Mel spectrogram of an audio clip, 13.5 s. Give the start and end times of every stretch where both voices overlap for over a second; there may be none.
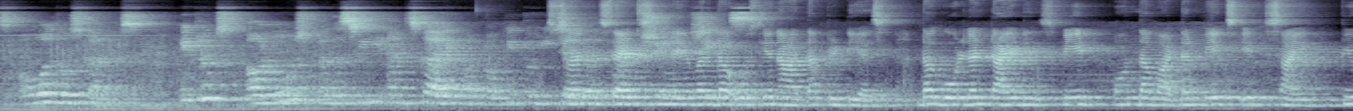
5.5-7.5

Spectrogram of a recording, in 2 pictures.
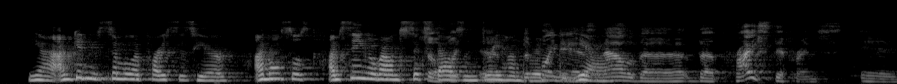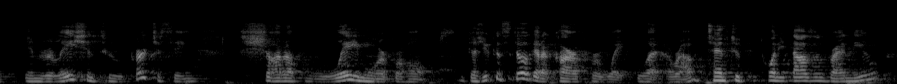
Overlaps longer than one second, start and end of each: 4.2-6.1

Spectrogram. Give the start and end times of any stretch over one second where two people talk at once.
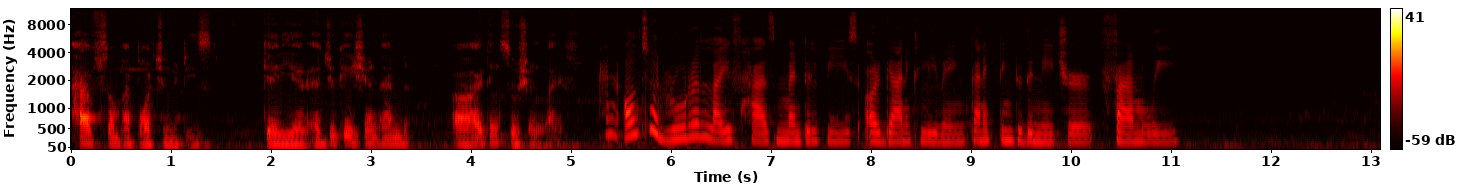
none

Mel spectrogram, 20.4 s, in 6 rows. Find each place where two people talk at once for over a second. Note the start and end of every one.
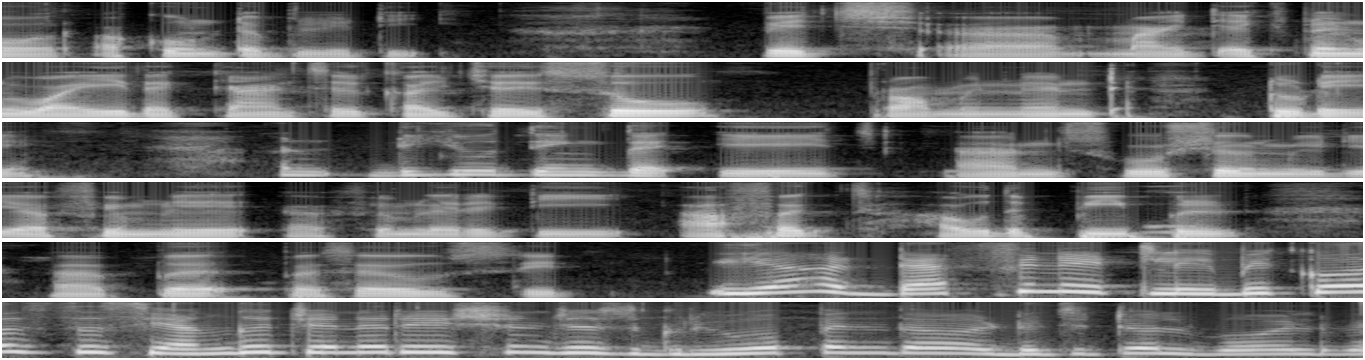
none

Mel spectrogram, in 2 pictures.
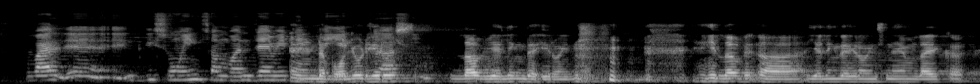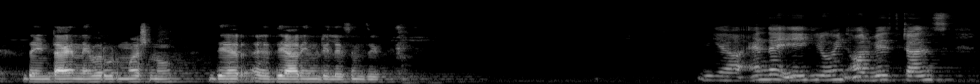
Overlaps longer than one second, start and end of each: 2.9-4.2

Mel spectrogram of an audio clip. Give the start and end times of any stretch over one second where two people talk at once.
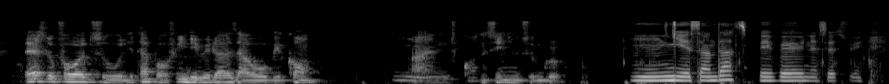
none

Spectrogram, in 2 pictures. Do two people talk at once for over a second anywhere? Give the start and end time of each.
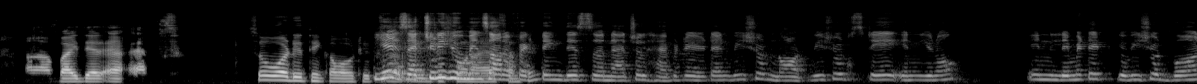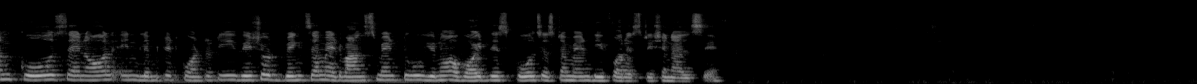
3.8-5.4

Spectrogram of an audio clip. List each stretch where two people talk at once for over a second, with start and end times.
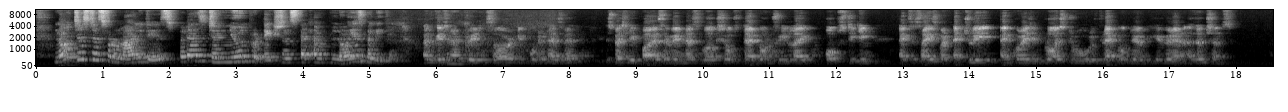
none

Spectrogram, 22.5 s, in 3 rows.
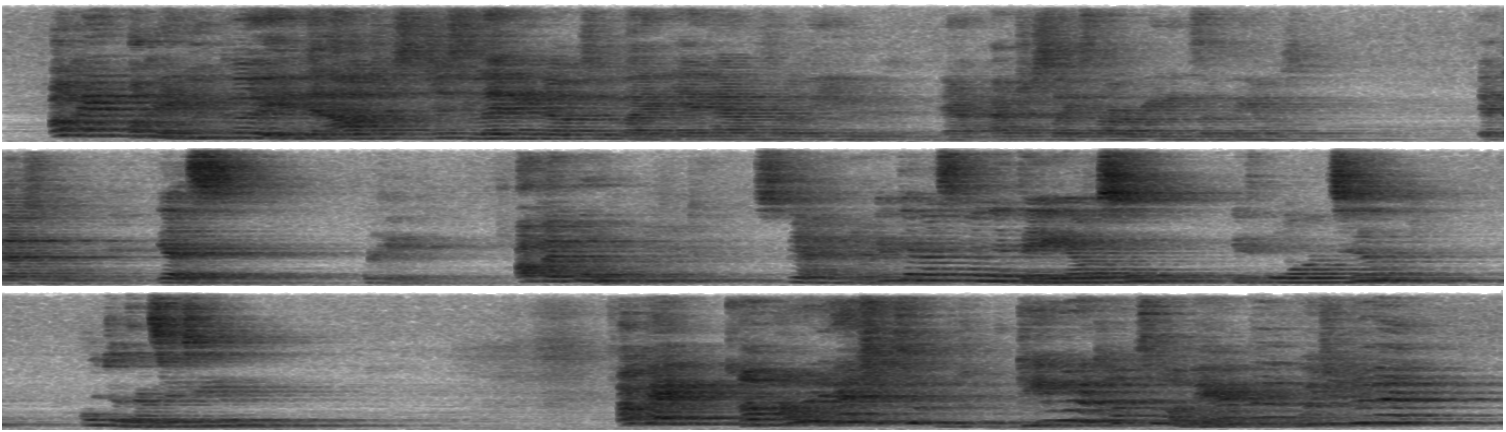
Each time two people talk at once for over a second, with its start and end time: none

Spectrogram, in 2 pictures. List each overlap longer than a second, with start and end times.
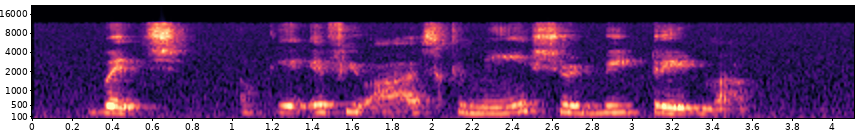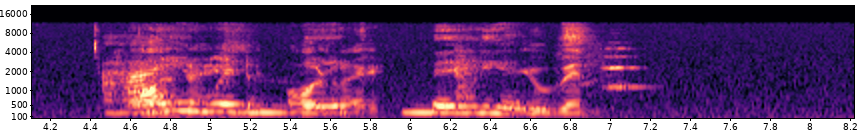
4.6-5.8

